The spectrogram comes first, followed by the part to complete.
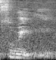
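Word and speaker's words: Saweetie: Her name is Sweetie with an A. Yeah. So That's sweaty. but she pronounced it Sweetie.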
